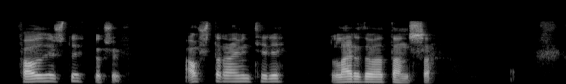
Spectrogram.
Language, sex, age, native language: Icelandic, male, 50-59, Icelandic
